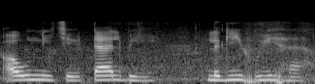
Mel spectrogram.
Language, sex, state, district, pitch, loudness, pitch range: Hindi, female, Uttar Pradesh, Saharanpur, 200 Hz, -17 LUFS, 185-205 Hz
